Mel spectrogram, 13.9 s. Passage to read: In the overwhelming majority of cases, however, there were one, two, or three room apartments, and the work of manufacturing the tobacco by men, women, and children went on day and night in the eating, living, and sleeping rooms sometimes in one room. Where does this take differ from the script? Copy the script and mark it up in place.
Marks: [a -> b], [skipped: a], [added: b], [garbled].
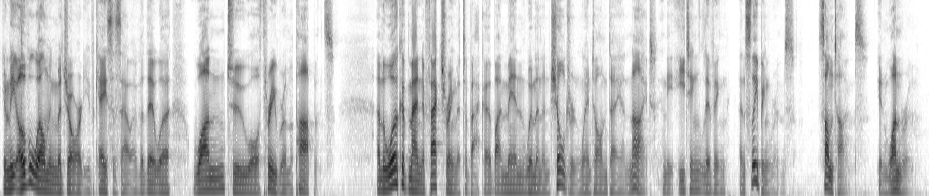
In the overwhelming majority of cases, however, there were one, two, or three room apartments, and the work of manufacturing the tobacco by men, women, and children went on day and night in the eating, living, and sleeping rooms sometimes in one room.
